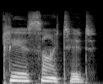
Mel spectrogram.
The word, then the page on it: clear-sighted: British English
